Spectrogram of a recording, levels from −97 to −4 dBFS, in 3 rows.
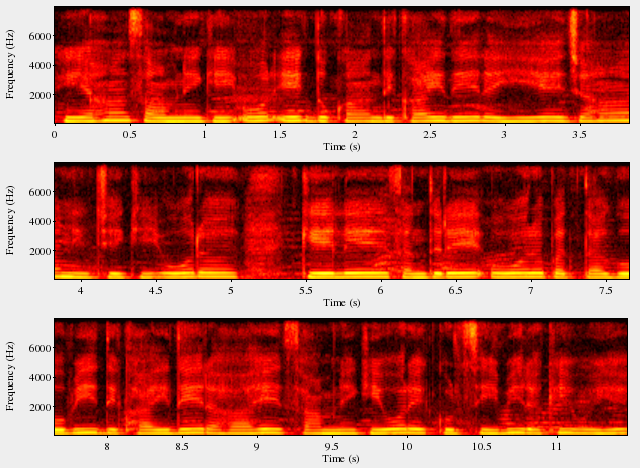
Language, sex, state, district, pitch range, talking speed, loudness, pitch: Hindi, female, Chhattisgarh, Balrampur, 225-250 Hz, 155 wpm, -35 LUFS, 240 Hz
